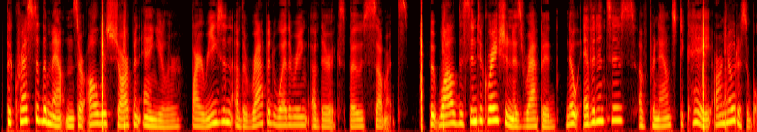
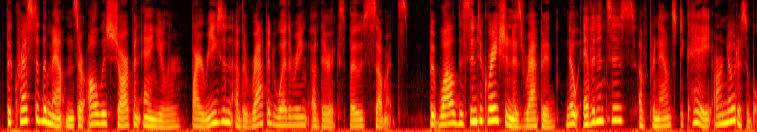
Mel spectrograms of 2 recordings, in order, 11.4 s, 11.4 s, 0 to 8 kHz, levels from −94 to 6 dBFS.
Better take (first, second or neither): second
